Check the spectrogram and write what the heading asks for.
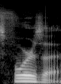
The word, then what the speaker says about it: Sforza: Okay, the family's name is spelled Sforza. Okay. Okay, so the S. Yeah, we're like missing some vowels. Sforza.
